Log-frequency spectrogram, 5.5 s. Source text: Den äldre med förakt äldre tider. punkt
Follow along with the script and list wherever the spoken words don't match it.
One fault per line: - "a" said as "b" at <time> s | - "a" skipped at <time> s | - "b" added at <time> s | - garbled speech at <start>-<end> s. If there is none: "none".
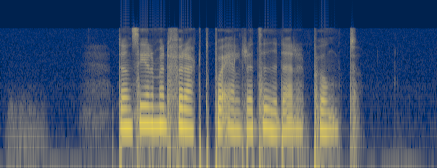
- "äldre" said as "ser" at 1.6 s
- "på" added at 2.7 s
